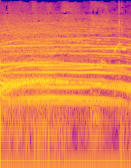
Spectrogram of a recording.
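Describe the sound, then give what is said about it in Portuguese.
Crowd booing: a loud, sustained chorus of many voices holding a long, drawn-out tone, with no talk over it. “Devidamente vaiada da maneira que ela merece.”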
